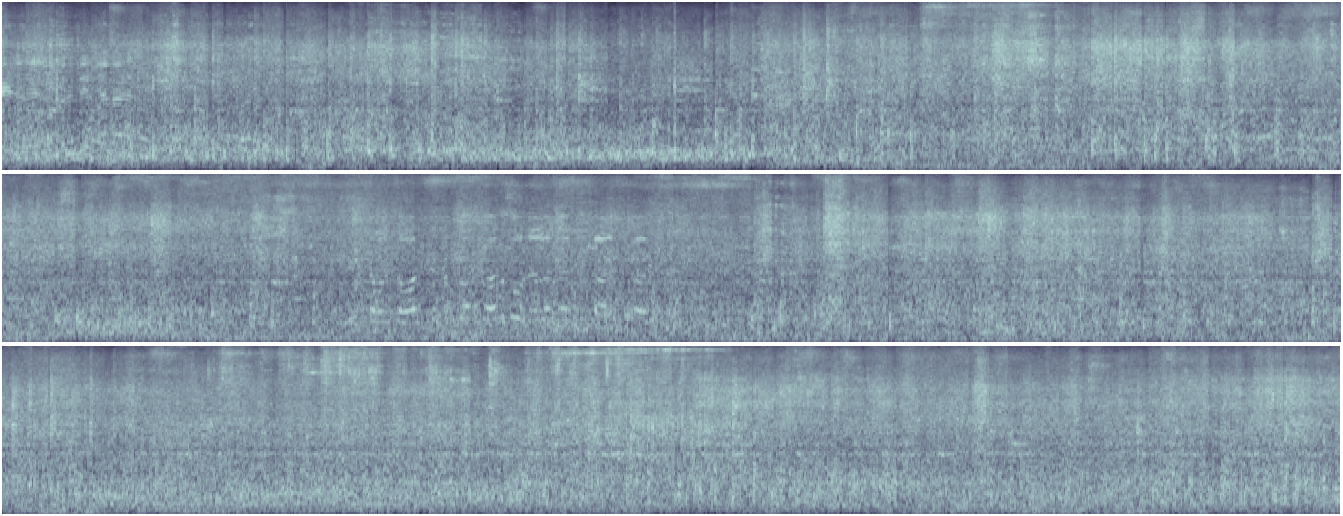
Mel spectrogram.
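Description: A passenger train runs on the railway between Lahore and Malakwal via Lalamusa, with a loud, steady rumble and rhythmic clickety-clack of wheels on the rails throughout, heard close from inside the carriage.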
